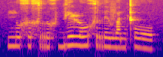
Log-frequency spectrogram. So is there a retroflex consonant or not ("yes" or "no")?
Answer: yes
